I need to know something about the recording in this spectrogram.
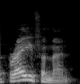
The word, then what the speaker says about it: Braverman: a funny one CU I used to say sweller Braven right and then I was getting the impression a lot of people oh it's often pronounced bra bra so I ended up saying braan and then I heard um when an actual Tory MP referred to her as sweller Braverman and I thought to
